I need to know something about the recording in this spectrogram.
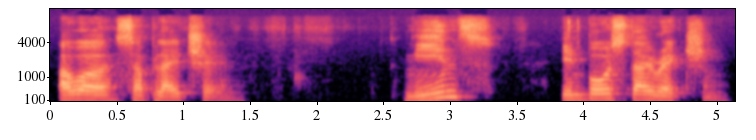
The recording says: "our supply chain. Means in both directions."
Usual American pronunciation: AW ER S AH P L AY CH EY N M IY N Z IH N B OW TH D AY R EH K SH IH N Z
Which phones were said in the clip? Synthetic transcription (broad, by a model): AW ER S AH P L AY CH EY N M IY N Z IH N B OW S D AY R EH K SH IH N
